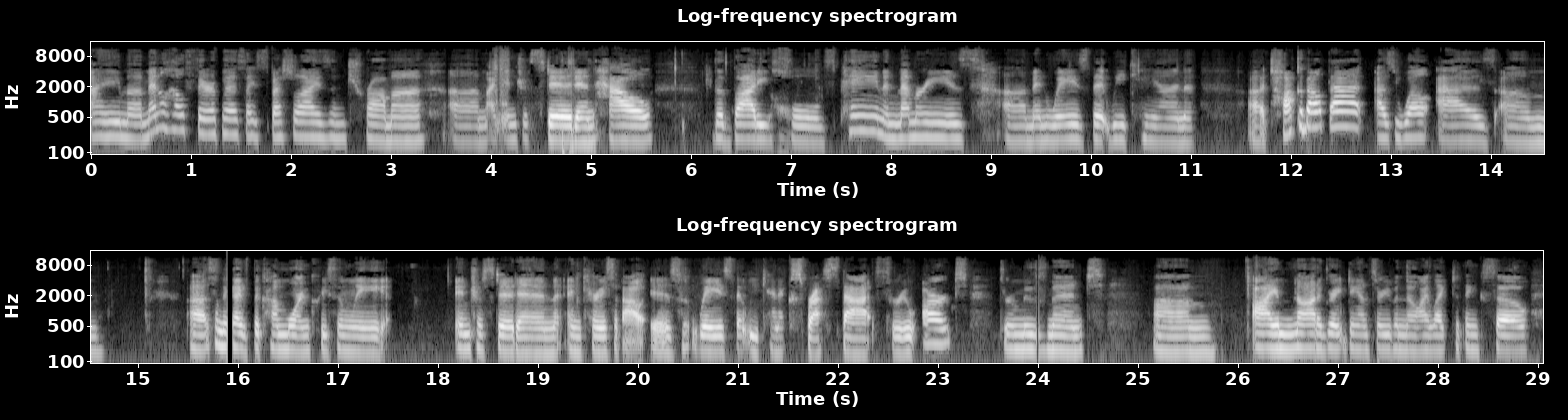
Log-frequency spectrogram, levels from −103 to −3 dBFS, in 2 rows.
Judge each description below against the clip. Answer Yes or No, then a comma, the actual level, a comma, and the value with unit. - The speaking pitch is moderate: Yes, medium, 175 Hz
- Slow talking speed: No, average, 145 wpm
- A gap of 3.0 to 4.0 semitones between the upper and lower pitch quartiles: No, narrow, 2.4 semitones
